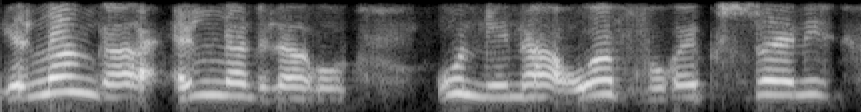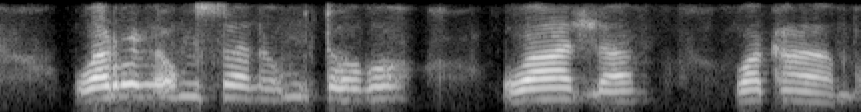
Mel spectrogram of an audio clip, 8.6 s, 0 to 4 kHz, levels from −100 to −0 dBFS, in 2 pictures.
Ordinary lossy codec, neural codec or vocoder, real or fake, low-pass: none; codec, 16 kHz, 2 kbps, FunCodec, trained on Chinese and English, 25 frames a second; fake; 3.6 kHz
